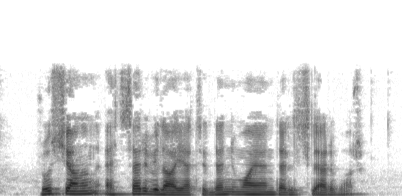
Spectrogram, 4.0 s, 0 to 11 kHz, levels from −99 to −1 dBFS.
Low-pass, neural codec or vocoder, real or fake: 7.2 kHz; none; real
